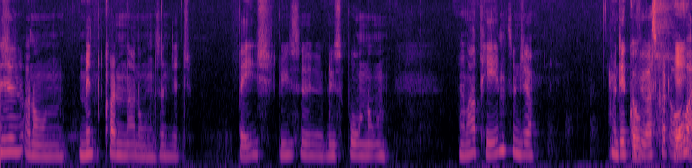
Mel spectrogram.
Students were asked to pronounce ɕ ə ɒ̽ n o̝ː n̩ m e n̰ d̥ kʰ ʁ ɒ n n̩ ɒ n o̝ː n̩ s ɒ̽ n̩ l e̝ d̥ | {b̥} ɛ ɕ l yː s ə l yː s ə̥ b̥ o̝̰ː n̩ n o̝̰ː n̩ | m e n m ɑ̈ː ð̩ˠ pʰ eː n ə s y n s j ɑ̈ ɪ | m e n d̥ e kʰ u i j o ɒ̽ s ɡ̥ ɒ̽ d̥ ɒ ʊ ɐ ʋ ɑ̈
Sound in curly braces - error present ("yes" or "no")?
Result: no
